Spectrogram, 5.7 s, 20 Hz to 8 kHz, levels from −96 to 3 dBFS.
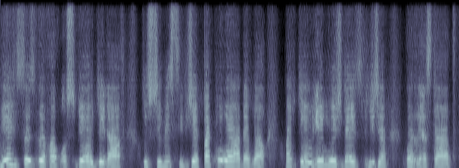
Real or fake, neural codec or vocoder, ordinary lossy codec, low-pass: fake; codec, 16 kHz, 0.5 kbps, FreqCodec, smaller model; none; none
